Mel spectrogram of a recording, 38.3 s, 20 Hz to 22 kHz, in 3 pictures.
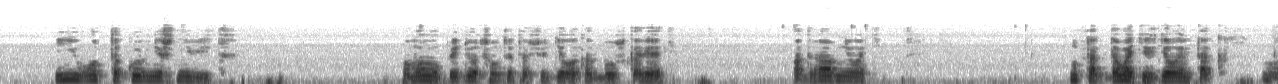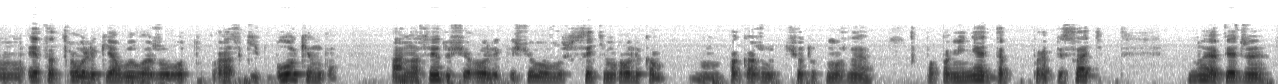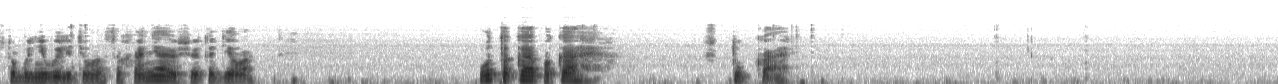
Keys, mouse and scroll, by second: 0.8-1.1 scroll up 1, 1.9 middle click, 7.9 click, 8.7 click, 10.3 click, 11.5 KP_3, 25.0 click, 31.5 click, 33.3 click, 33.5 click, 34.0 click, 36.6 click.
